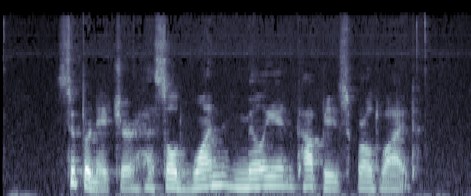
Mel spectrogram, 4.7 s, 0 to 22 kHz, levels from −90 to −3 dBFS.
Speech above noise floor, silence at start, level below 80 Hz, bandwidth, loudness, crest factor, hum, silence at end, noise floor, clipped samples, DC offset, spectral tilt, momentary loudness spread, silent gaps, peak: 31 dB; 0.6 s; -60 dBFS; 16.5 kHz; -22 LUFS; 20 dB; none; 0.5 s; -53 dBFS; under 0.1%; under 0.1%; -6.5 dB/octave; 9 LU; none; -4 dBFS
